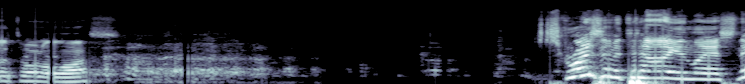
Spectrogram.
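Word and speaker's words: Sgroi: My name is Scroy. That's my last name. It really is. It's only 5 letters. It's spelled S-G-R-O-I.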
